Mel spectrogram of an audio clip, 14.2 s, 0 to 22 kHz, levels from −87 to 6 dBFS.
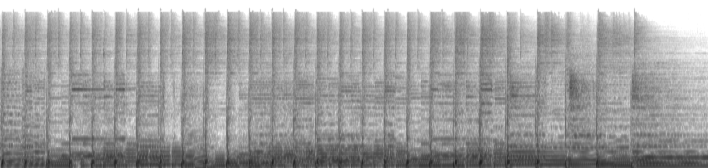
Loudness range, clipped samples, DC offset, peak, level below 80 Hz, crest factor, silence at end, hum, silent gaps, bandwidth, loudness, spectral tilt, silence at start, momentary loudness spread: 1 LU; under 0.1%; under 0.1%; 0 dBFS; -24 dBFS; 16 dB; 0 s; none; none; 17 kHz; -17 LUFS; -5.5 dB/octave; 0 s; 3 LU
